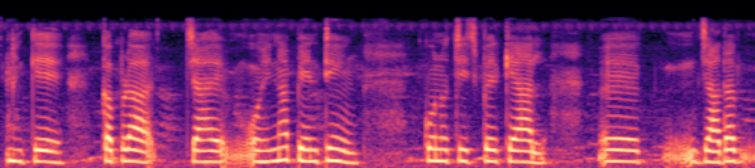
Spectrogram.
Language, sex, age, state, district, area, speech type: Maithili, female, 30-45, Bihar, Sitamarhi, urban, spontaneous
